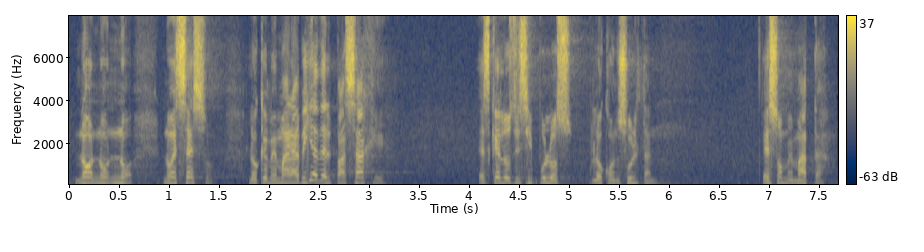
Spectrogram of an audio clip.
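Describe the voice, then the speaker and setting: A man preaching a sermon, animated and often putting questions straight to the congregation. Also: high voice.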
